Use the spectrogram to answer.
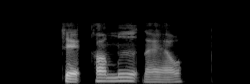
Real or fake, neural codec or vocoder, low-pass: real; none; 7.2 kHz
